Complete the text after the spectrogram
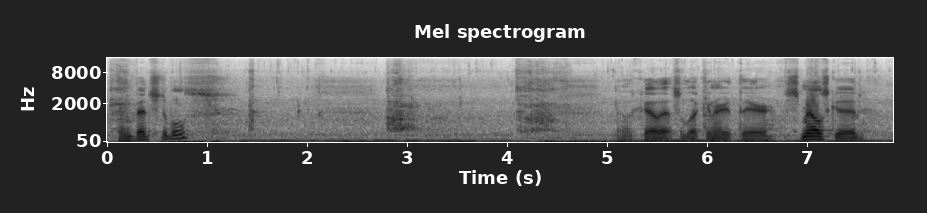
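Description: A metal spoon scrapes and stirs food in a pot.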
